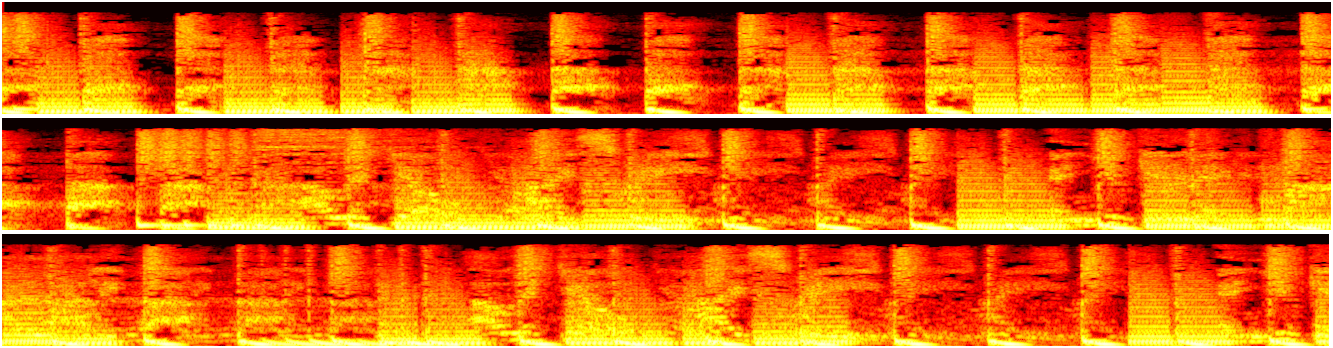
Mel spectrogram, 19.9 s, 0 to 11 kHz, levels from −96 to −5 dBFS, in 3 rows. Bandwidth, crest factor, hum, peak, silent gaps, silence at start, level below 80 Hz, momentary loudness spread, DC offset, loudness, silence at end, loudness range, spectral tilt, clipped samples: 8.2 kHz; 14 dB; none; -2 dBFS; none; 0 s; -20 dBFS; 4 LU; under 0.1%; -17 LUFS; 0 s; 1 LU; -6 dB/octave; under 0.1%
